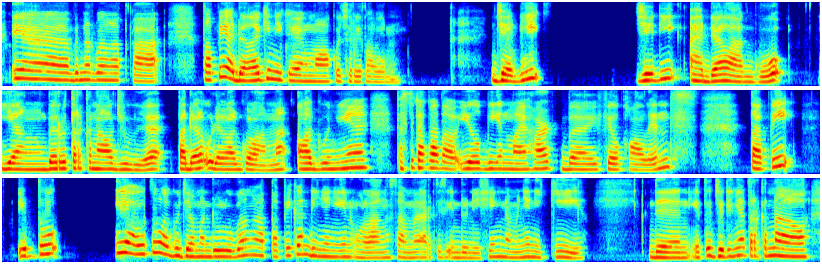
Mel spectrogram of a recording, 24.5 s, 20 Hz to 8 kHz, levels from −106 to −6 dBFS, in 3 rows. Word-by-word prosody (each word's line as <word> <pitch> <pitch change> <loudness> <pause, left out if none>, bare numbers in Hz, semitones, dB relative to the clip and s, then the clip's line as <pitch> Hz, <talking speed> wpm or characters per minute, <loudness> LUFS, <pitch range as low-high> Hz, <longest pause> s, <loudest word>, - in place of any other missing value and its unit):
Iya 280 -4 +2
bener 250 +1 -1
banget 245 -1 -2
Kak. 200 -2 -2 0.4
Tapi 255 +5 0
ada 240 -6 +4
lagi 240 +5 +2
nih 260 -2 0
Kak 230 -3 -1
yang - - -4
mau 195 -1 -1
aku 200 0 -7
ceritain. 185 - -8 0.9
Jadi 235 +8 +3 0.9
jadi 235 +9 +3
ada 215 -1 +3
lagu 185 - +1 0.3
yang 200 -2 +1
baru 225 0 +5
terkenal 230 -2 +1
juga, 200 0 -1
padahal 215 +3 +3
udah 210 -4 +2
lagu 195 +1 -4
lama, 185 +1 -2
lagunya 215 +5 +2 0.2
pasti 235 +3 -6
Kakak 245 -1 +4
tau 215 -3 +2
"You'll 225 +1 +3
Be 220 +1 -2
in 220 -1 -2
My 205 0 0
Heart" 225 +3 -1
by 195 -1 -2
Phil 200 0 -1
Collins. 195 +8 -5 0.6
Tapi 230 +9 +3 0.4
itu 250 +6 +1 0.7
iya, 365 -3 +5
itu 320 +4 -3
lagu 300 -7 +3
zaman 225 -2 0
dulu 225 -1 +2
banget, 265 +1 -2
tapi 225 +4 -5
kan 310 +1 -1
dinyanyiin 225 -4 -2
ulang 185 0 -4
sama 195 -1 -6
artis 200 +1 -9
Indonesia 185 -1 -7
yang 220 -1 -4
namanya 200 +2 -4
NIKI 195 -3 -5 0.7
dan 190 -2 +1
itu 195 +6 -2
jadinya 245 +3 +1
terkenal. 250 -2 +3
220 Hz, 145 wpm, -23 LUFS, 200-250 Hz, 0.9 s, baru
